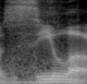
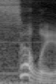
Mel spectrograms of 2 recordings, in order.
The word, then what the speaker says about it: Selly: was like, I think I started off calling Selly by like, you know, Zila or something. It wasn't exactly that, but I knew I pronounced her name with like a hard Z, like Z something. But yeah, like somebody came in my chat was when I first started playing Star. I was like, no, her name is actually pronounced as Selly.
